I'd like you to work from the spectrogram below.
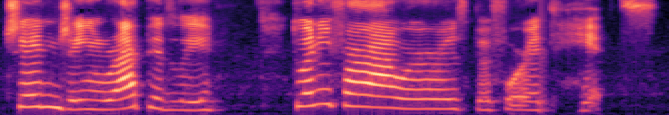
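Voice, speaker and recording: Brief: French Canadian woman, higher voice, unhurried, hesitant streamer chat from her room at home. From Montreal, Quebec, Canada. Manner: soft, hesitant, many fillers, chuckling asides. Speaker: crochet livestreamer. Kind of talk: casual livestream chat, reading and answering chat.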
